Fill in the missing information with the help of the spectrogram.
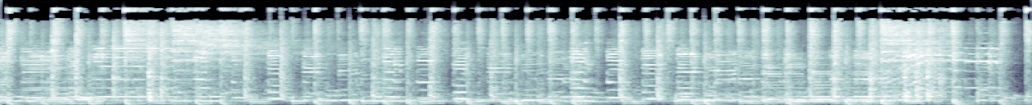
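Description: A live band jam: electric guitar playing lines over a drum kit and bass guitar, with frequent drum strokes and steady low bass notes throughout.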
